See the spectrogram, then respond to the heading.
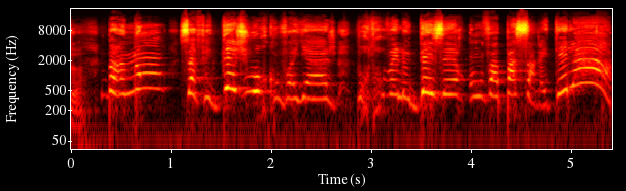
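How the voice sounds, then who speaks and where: Fairly slow speech from a woman in a put-on character voice, pitched extremely high. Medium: audio drama. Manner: casual, crude.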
